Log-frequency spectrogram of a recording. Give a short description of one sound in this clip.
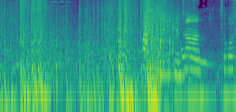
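A rifle fires in rapid bursts of loud sharp shots.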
